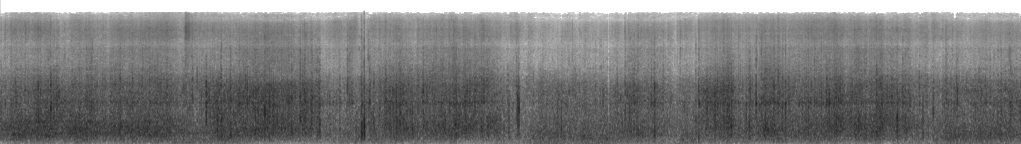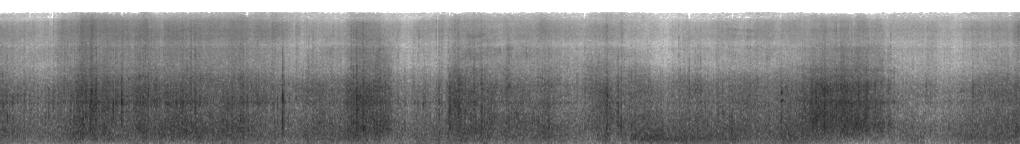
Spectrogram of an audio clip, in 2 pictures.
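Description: Skis carving and scraping over groomed snow, with wind on the microphone: a steady rushing hiss that swells and eases every few seconds through the turns, with a few sharp clicks.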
